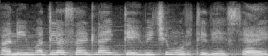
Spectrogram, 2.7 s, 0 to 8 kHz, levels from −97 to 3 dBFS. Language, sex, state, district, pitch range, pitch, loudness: Marathi, female, Maharashtra, Sindhudurg, 235-255 Hz, 245 Hz, -14 LUFS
